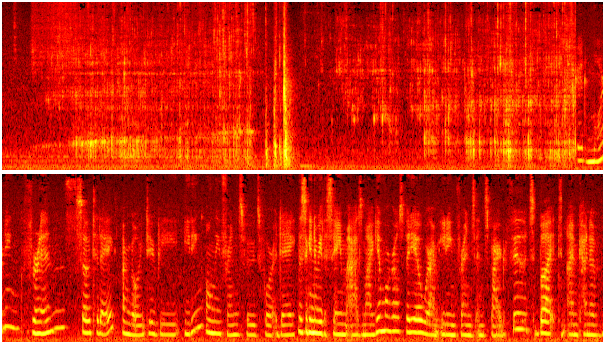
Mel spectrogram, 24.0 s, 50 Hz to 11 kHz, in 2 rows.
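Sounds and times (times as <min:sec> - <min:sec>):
coffee pouring into mug: 0:00.6 - 0:05.2, 0:06.3 - 0:11.5
water pouring into glass: 0:00.6 - 0:05.2, 0:06.2 - 0:11.5.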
